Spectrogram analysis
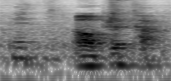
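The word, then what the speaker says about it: β: 요거는요? 베타. AB라고 읽으시면 안 됩니다. 네. 알파 베타예요.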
